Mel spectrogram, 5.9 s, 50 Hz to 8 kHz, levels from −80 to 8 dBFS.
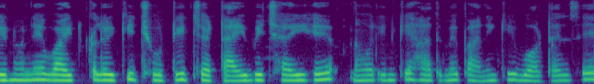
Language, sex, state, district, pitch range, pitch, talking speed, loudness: Hindi, female, Chhattisgarh, Raipur, 185-205 Hz, 195 Hz, 160 wpm, -17 LUFS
